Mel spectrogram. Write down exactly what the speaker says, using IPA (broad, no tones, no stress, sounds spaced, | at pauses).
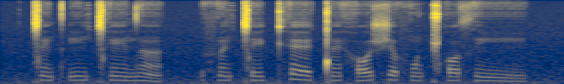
ǀ ẽ tʼ ĩː ǀʰ ẽː d ɐ̃ | f ɛ̃ ǀ e kʰ ɛː ǃ ɛ̃ h ɔ ʃ ɐ f ɔ̃ ǁʰ ɔ s ĩː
